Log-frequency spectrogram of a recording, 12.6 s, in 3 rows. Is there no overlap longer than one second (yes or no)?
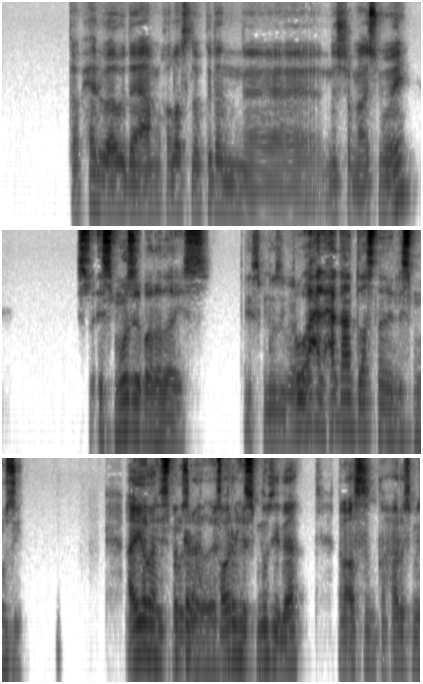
no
